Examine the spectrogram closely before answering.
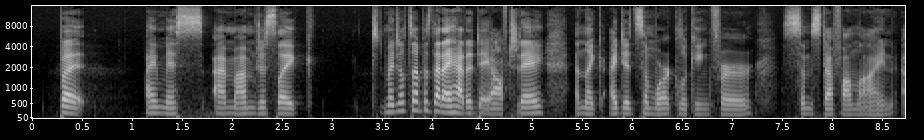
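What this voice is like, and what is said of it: Tired-sounding voice. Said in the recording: “As you can hear from my voice, I am a tired girl ... I'm probably really dehydrated.”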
